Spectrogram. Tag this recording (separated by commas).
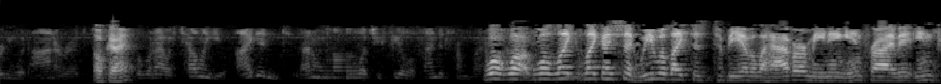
Speech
